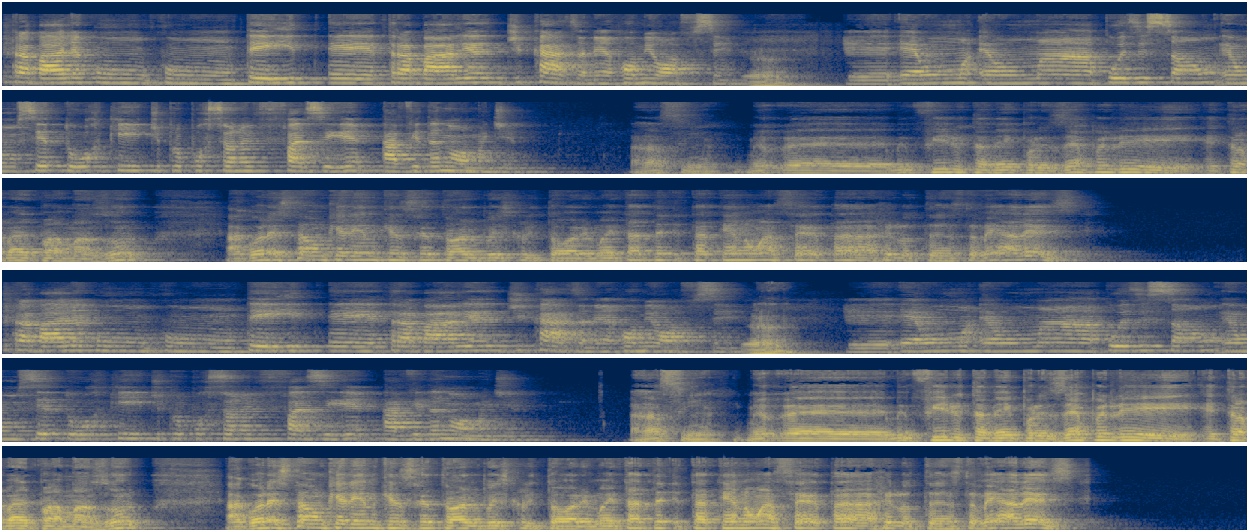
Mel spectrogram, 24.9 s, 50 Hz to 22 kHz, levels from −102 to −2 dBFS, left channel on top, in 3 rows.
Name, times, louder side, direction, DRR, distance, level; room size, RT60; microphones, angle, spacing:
voice 1, 0.0-4.9 5.6-11.8, left 5 dB, 60° left, 1.2 m, -27 dB
voice 2, 4.9-5.3 12.5-23.9, right 7 dB, 75° right, 0.4 m, -24 dB
7.1 x 6.2 x 5.1 m
head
